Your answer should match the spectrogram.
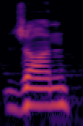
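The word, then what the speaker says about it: Jeanne: There's many different pronunciations, but at least in this game they pronounce it John, much to the dismay of my good friend Jeannie, whose name is spelled the same.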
